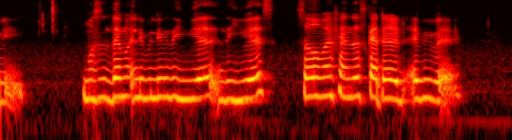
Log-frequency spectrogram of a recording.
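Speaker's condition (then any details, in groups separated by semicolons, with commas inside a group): Traumatic brain injury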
